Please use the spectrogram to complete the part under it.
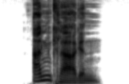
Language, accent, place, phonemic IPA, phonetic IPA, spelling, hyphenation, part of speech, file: German, Germany, Berlin, /ˈanˌklaːɡən/, [ˈʔanˌkʰlaːɡŋ̍], anklagen, an‧kla‧gen, verb, De-anklagen.ogg
- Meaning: to indict (to make a formal accusation or indictment against (a party) by the findings of a jury)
